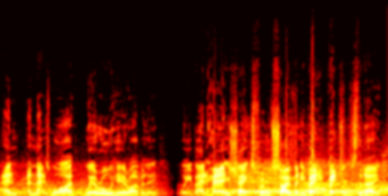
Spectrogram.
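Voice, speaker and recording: A man with an English accent speaks at a fairly quick pace and a high pitch, with hardly any pauses. Audible room echo and noticeable background noise are present. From England. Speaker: rally attendee, hoodie seller. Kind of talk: street interview. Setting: outdoors at a rally. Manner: halting.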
